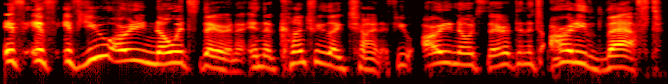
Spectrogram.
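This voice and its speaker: A high-pitched man holds forth on a podcast in a blunt, profane ranting manner. His voice sits close and dry on the mic, with no room sound around it. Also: animated, brisk, no echo. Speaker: podcast co-host. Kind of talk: casual podcast rant.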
